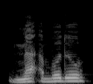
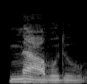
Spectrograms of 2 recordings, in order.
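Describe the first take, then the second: First: نعبدو with no ayn, pitched up on the open vowel; ayn dropped. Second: نعبدو with a full throaty ayn; ayn pronounced. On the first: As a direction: say نعبدو Persian-style, without the ayn. (نعبدو بدون عین) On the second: (نعبدو با عین حلقی) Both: Shown as a demonstration. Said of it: "این دومی درسته".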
